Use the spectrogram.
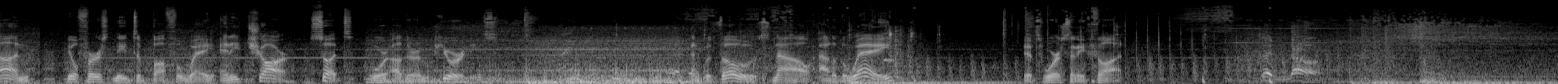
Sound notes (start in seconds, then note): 5.0 machine whirring; 5.0 tense music; 13.4 tense music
